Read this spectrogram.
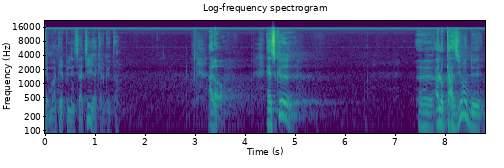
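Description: A middle-aged man speaks calmly and deliberately into a microphone, with pauses between phrases.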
